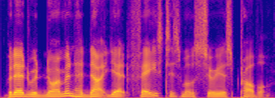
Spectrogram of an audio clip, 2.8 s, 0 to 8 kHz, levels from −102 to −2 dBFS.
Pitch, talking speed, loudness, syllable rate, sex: 135 Hz, 240 wpm, -19 LUFS, 6.1 syllables/s, male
